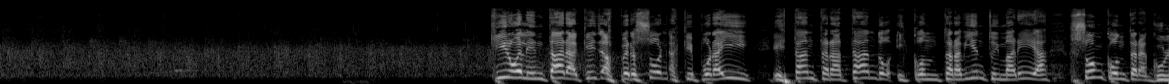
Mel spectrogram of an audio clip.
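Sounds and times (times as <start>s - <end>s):
audience applause: 0.0s - 6.0s
speech: 4.9s - 11.6s.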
